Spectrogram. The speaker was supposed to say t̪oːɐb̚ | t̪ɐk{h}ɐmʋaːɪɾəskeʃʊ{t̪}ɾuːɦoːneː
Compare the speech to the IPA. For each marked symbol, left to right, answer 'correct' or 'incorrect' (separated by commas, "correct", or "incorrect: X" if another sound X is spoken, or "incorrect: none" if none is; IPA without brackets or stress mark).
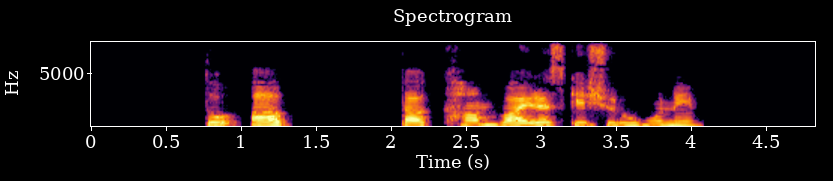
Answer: correct, incorrect: none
